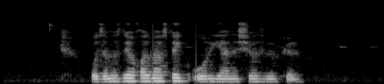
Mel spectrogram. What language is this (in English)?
Uzbek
